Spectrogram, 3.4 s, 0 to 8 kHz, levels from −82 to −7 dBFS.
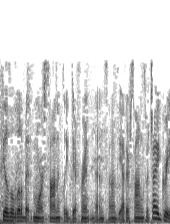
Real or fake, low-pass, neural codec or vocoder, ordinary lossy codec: real; 7.2 kHz; none; MP3, 24 kbps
